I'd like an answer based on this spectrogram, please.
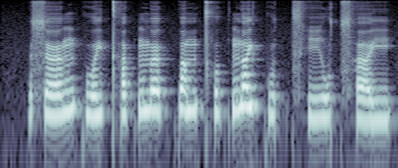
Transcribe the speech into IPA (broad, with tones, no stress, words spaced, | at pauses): sœː˨˥ŋkʷɐ˨˥jt̪ʰɐ˨˥k̚ mœː˧k̚pɐ˧m t̪ʰʊ˧k̚n̪ɐ˥jkʷɐ˨t̚t͡sʰiː˨w t͡sʰɐ˨j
